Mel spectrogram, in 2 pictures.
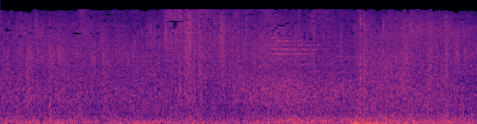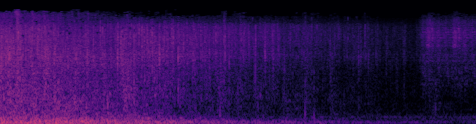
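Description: A heavy crash of falling debris rumbles and slowly fades.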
